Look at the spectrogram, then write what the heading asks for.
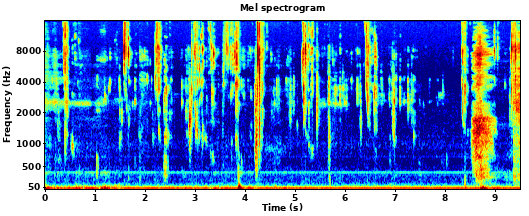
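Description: Faint chewing while eating rice at a home-cooked family meal, with soft, irregular wet clicks and crunches running steadily throughout.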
